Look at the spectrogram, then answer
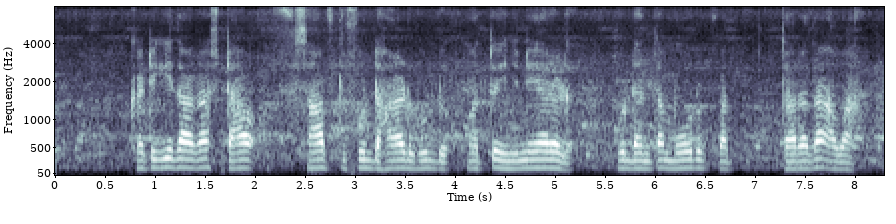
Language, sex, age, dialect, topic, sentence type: Kannada, male, 60-100, Northeastern, agriculture, statement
